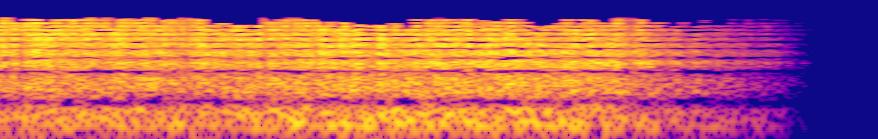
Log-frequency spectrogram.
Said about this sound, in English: Wow, so we have liftoff on this show.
